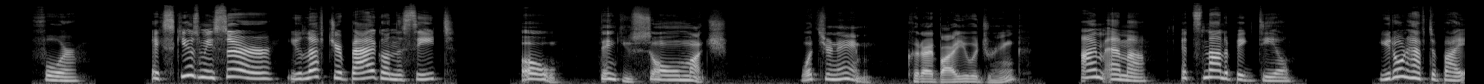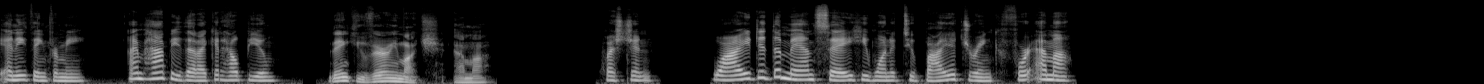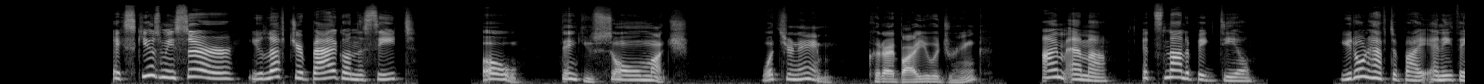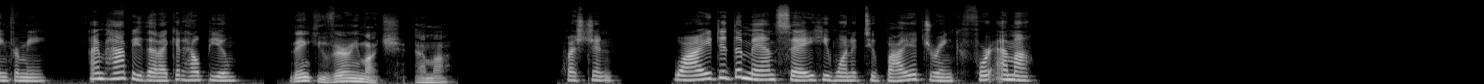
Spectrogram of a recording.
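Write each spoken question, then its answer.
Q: Why did the man say he wanted to buy a drink for Emma?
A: Because she told him he had left his bag on the seat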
